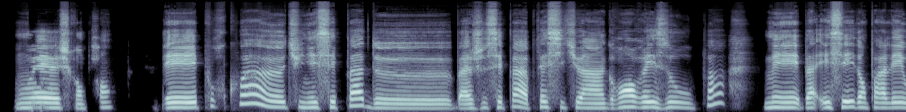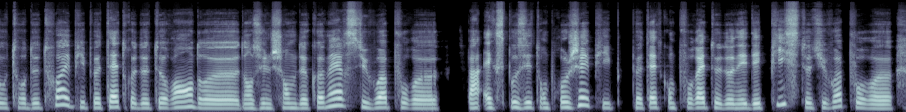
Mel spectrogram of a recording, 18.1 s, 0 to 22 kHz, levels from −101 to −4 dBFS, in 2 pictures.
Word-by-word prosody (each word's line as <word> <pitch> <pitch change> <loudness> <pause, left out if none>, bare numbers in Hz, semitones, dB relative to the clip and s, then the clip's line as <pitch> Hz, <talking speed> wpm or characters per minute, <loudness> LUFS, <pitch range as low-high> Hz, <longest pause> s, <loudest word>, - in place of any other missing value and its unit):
Ouais, 170 +1 +3
je - - +4
comprends. 180 +5 -7 0.5
Et 180 +1 +5
pourquoi, 250 -3 -1
heu, - - -5
tu 190 +1 0
n'essaies 180 +2 +4
pas 240 +1 +1
de, 150 -3 -2
bah, 150 0 +1
je 155 +3 0
sais 185 +2 +3
pas 210 0 +1
après 195 - -1
si 180 -1 +5
tu 175 +2 -1
as 165 - +2
un 160 0 +1
grand 185 +6 +3
réseau 180 -1 -1
ou - - -15
pas, 300 +6 -4 0.4
mais, 180 0 +2
bah, 175 0 0
essayer 195 +3 +4
d'en 180 -1 0
parler 175 0 +1
autour 165 0 -6
de 160 +1 -7
toi 270 - -1
et - - -3
puis, 180 -3 -9
peut-être, 170 +1 -1
de 160 0 -4
te 160 - -8
rendre, 180 0 0
heu, 150 -1 0
dans 155 0 -3
une 160 +1 -4
chambre 165 +3 +2
de 155 0 -2
commerce, 225 +10 +1
tu 190 - -2
vois? 175 +1 0
Pour, 165 -3 -7
heu, 145 0 -2 0.3
ben, 160 +1 +2
exposer 180 +1 0
ton 165 -1 -9
projet, 185 +10 +2
puis 165 -5 -10 0.2
peut-être 170 +1 0
qu'on 170 - -9
pourrait 170 +2 +2
te 175 0 -8
donner 155 0 -1
des 155 +1 0
pistes, 275 - 0
tu 170 - -5
vois? 205 +6 -3
Pour 165 -7 -6
heu, 140 0 -1
175 Hz, 210 wpm, -24 LUFS, 160-185 Hz, 0.5 s, Et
